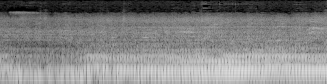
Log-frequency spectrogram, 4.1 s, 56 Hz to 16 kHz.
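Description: Ingco 550 W paint spray gun turbine motor running as the suction source for a homemade cyclone dust separator: a steady low motor hum with air rushing through the hoses, swelling louder about a second in and peaking near three seconds.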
